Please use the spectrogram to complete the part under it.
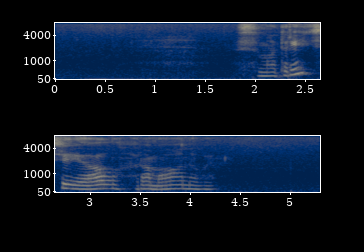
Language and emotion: Russian, neutral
